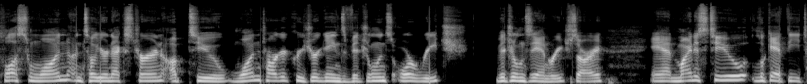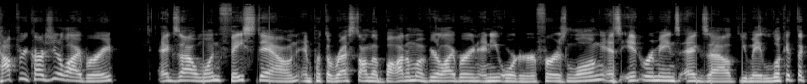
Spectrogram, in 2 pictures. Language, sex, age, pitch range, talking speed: English, male, 30-49, 145-170 Hz, 225 wpm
